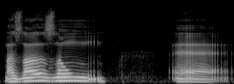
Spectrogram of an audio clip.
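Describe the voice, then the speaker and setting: Hesitant gravelly Brazilian man. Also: on the high side, very slow, a little mellow. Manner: hesitant, many fillers and restarts. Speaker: family ministry guest. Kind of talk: casual church podcast talk.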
